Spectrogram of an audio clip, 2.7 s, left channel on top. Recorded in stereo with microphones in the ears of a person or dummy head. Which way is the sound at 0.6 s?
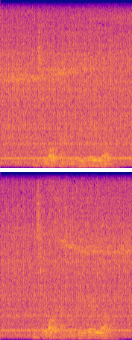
75° right (ahead or behind).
